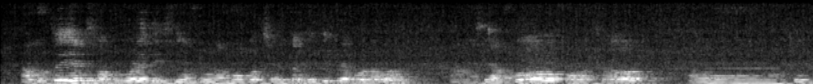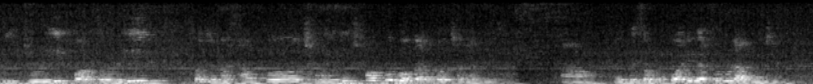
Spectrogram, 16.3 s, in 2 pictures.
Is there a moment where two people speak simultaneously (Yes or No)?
No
